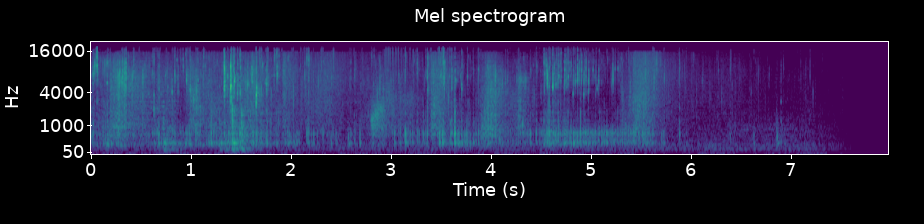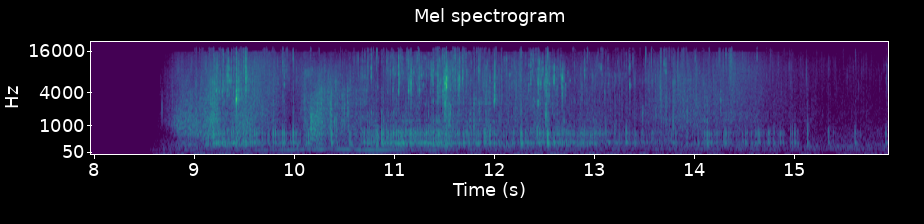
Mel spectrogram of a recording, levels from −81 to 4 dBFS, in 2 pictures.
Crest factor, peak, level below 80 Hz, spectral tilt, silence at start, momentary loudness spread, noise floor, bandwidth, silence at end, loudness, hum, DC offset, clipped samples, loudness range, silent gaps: 36 dB; 0 dBFS; -80 dBFS; 1 dB/octave; 0 s; 19 LU; -66 dBFS; 19 kHz; 0 s; -32 LUFS; none; under 0.1%; under 0.1%; 12 LU; 7.68-8.51 s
